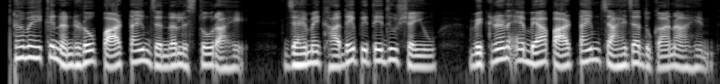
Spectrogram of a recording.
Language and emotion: Sindhi, neutral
